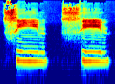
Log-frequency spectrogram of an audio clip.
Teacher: দেখুন আলাদা করে দদ, দদ, দদ শেষে কিন্তু দাল রয়েছে, জিহ্বার আগাটা উপরের দাঁতের গোড়ার সাথে কিন্তু লাগবেই গিয়ে। আবার সিন, সিন শুরু হবে নিচের ইনসিসর্স থেকে, আবার শেষ হবে উপরের ইনসিসর্স এর সাথে, জিহ্বার আগাটা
